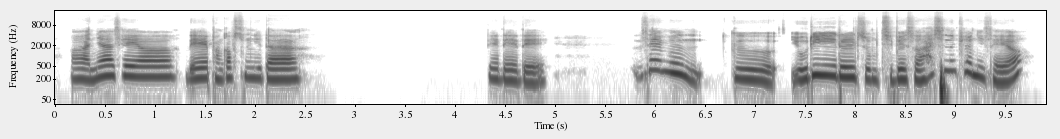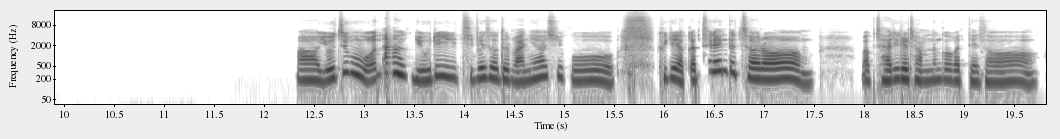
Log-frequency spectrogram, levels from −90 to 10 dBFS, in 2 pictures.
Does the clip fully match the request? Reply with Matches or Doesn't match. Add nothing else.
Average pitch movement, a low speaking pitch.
Doesn't match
